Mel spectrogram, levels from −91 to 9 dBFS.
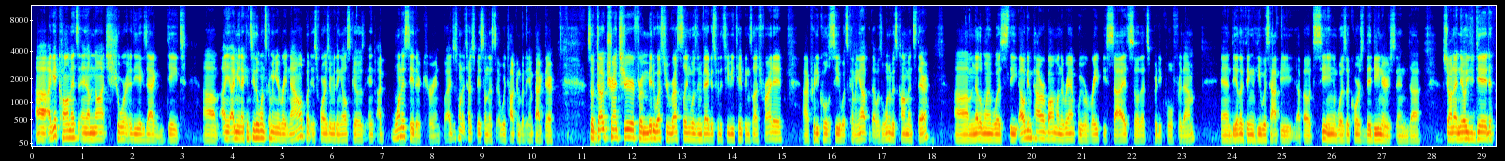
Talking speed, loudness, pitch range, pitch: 255 wpm, -18 LUFS, 95-115 Hz, 100 Hz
